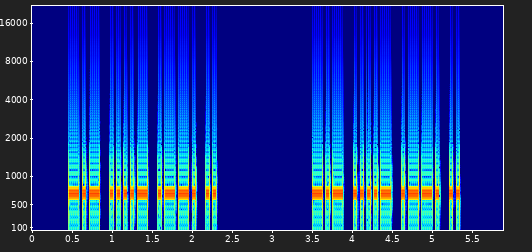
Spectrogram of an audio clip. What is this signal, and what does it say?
Morse code, heard as a keyed tone, about 28 wpm, 700 Hz. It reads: K4PI K4PI
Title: Easy Call Signs Repeated 2x - 28wpm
